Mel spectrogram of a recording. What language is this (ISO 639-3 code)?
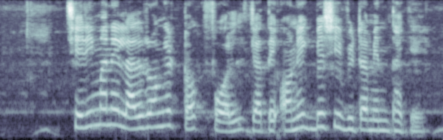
ben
